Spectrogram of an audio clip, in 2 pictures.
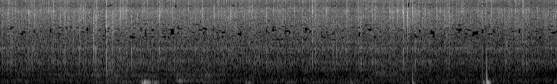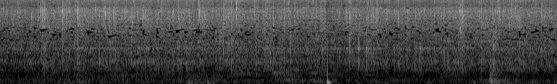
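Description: Chopped onions, green chillies and curry leaves sizzling steadily in hot oil in a frying pan, with a few faint ticks. The onions are being fried until they turn brown.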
